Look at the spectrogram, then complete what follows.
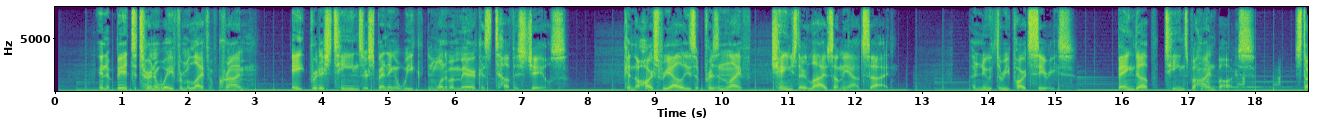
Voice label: Promo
